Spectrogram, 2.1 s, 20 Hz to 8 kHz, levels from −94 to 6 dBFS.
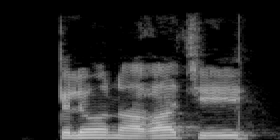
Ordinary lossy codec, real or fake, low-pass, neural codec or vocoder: MP3, 64 kbps; fake; 7.2 kHz; codec, 16 kHz, 16 kbps, FreqCodec, larger model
